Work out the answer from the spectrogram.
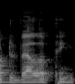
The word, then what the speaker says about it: developing: A task force that's now developing programs that aim to recruit and retain more men. Recruit. Recruit. Emphasis in recruit. Retain. Emphasis in attain. Developing. Emphasis in the ve.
